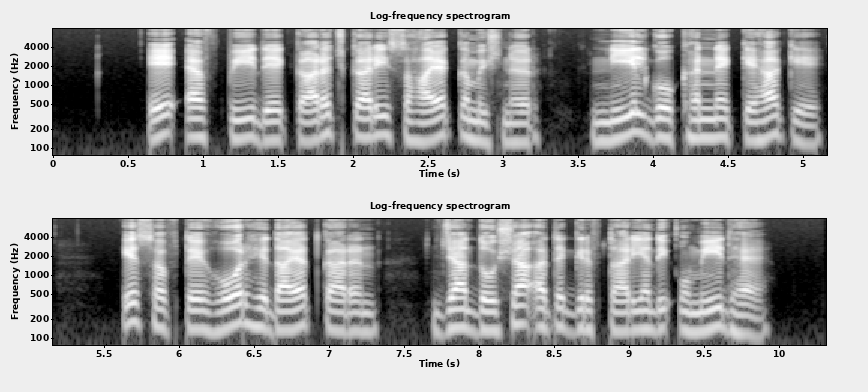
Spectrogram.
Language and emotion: Punjabi, neutral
